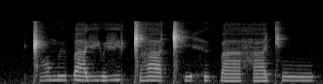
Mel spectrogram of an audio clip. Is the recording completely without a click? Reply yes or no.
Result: no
